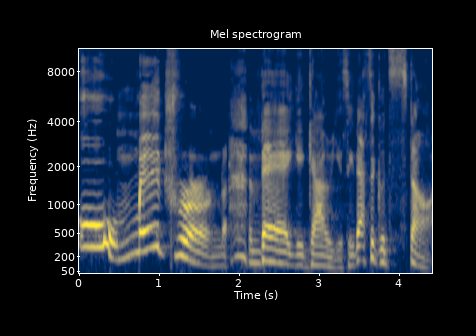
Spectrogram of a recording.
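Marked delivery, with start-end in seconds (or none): 0.0-1.8 loud, very high, shrill cry. Show the carry-on phrase as a good start, in a Kenneth Williams catchphrase voice. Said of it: "start with his carry-on phrase".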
